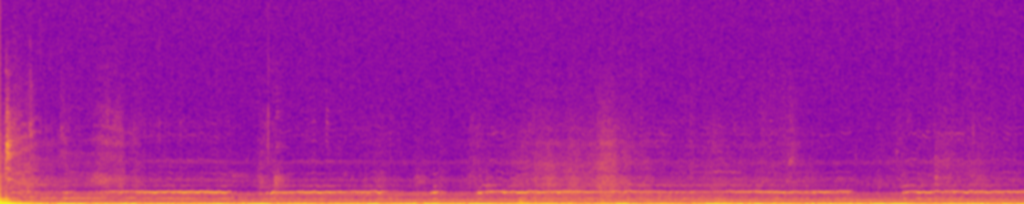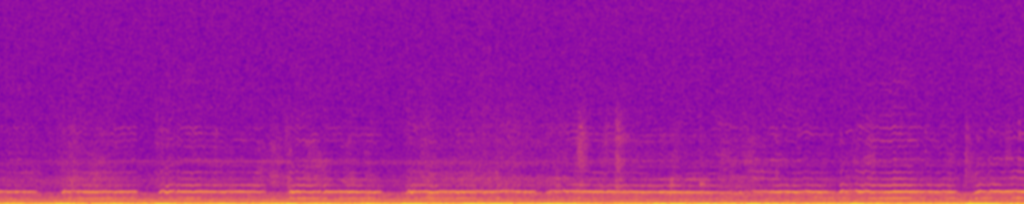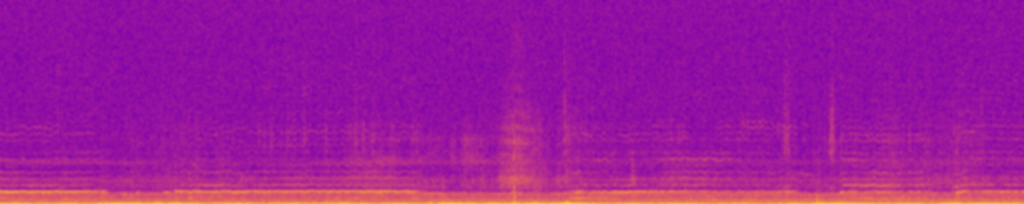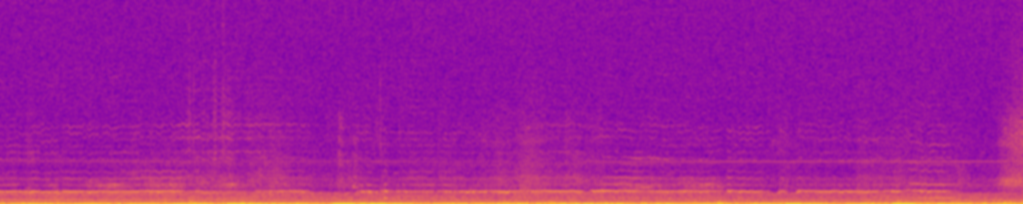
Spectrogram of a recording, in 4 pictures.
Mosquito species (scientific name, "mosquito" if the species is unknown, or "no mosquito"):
Anopheles funestus s.s.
